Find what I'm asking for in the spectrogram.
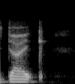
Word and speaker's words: Dyche: How do you say his name? Is it Dyche or Dyche? I mean, what's the right the correct analogy? – I think here in the Dogcast, I think he's Dyche.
